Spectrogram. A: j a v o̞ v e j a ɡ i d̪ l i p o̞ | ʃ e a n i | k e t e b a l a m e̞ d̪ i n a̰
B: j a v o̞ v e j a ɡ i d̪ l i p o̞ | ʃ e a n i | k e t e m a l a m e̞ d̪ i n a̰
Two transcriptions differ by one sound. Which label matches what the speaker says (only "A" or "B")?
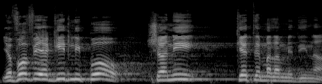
B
